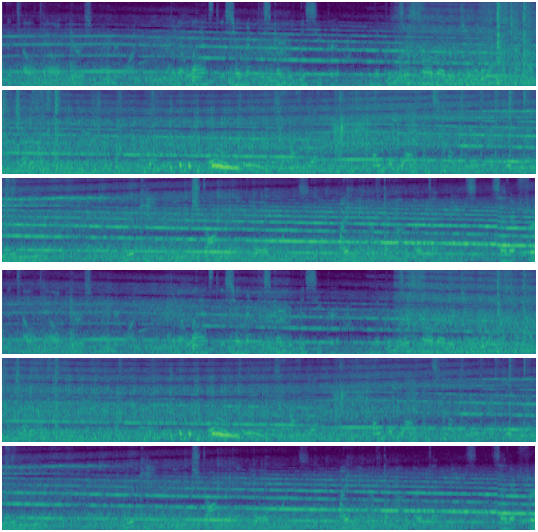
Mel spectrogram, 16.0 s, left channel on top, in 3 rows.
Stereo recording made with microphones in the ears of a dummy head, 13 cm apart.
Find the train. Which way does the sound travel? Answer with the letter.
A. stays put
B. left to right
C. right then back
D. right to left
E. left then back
D.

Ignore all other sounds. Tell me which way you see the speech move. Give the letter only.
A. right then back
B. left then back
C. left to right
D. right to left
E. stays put
D.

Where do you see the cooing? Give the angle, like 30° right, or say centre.
50° left.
